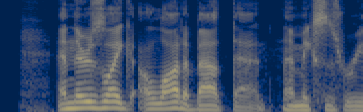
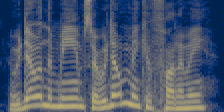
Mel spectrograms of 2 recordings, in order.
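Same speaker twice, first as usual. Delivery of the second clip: higher, louder fed-up question; exasperated plea; 7 semitones higher, 6 dB louder, much faster than usual. Real, not acted. Streamer begging chat to stop the memes, loud exasperated plea. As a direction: demand they stop teasing.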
